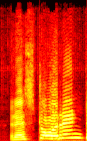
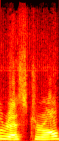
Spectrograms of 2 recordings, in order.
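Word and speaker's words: restaurant: ए is definitely, भैया rent नहीं होता है, रेस्टोरेंट बोलना इसीलिए गलत होता है, इसीलिए उसको रेस्टोरेंट प्रोनाउंस ही किया जाता है। आप देखें यहाँ पर आपको स्पेलिंग होगी REST, रेस्ट आता है ना, उसके बाद ओ का साउंड देने के लिए AU लिखा जाता है।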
